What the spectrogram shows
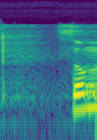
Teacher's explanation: ثا نرمی سے ادا ہوگا، زبان کی نوک سامنے کے دانتوں کے اندرونی کناروں سے لگائیں گے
